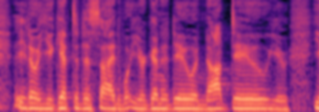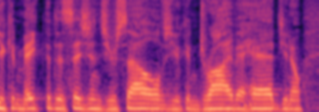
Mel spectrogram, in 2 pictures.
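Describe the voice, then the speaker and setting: This man talks at a fairly quick pace with hardly any pauses, his pitch medium for a man. His voice is somewhat breathy and his intonation monotone and flat. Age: 50s. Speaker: former mayor. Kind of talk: casual chat.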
